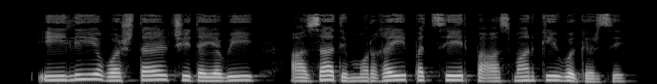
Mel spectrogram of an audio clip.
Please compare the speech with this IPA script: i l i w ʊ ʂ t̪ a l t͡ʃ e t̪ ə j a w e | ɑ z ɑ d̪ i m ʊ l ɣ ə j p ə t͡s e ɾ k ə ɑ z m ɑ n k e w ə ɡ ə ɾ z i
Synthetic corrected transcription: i l i ɣ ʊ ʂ t̪ ə l t͡ʃ e d̪ ə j a w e | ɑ z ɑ d̪ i m ʊ ɾ ɣ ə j p ə t͡s e ɾ p ə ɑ s m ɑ n k e w ə ɡ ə ɾ z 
